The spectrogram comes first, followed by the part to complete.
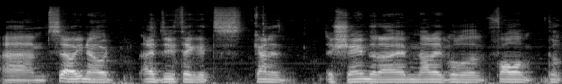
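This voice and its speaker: Ordinary pitch variation runs through the man's medium-pitched speech. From United States. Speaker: vlogger, soccer fan. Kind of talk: casual monologue vlog. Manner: hesitant, many fillers.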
